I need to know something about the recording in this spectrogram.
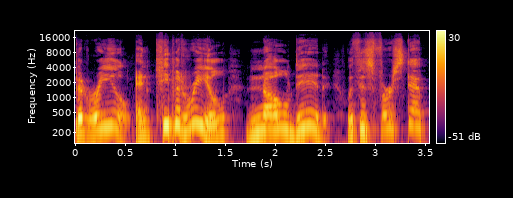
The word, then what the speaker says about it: Knull: pull out the nine with the silent k null did by making a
